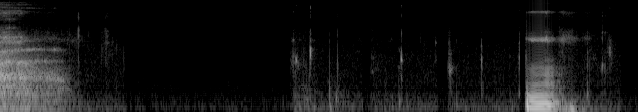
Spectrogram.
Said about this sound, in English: I got to take a sip of water.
